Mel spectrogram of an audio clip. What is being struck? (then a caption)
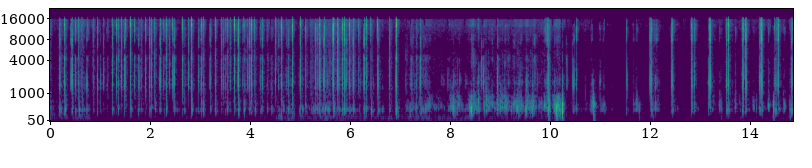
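Glass beaker filled with granules. Long red nails tap and scratch the outer wall of a small, clear glass beaker filled almost to the top with brown granules, with small microphones buried inside and both hands holding it. Rapid, dense, bright clicking taps run for about seven seconds, then give way to a louder rustling scratch. Slower, evenly spaced taps close the clip.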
